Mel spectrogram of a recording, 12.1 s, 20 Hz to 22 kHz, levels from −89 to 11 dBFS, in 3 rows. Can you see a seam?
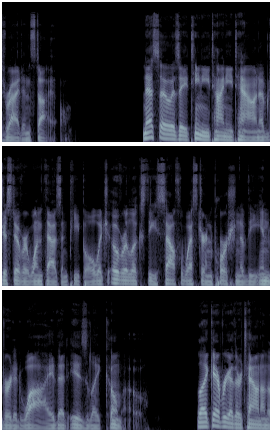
no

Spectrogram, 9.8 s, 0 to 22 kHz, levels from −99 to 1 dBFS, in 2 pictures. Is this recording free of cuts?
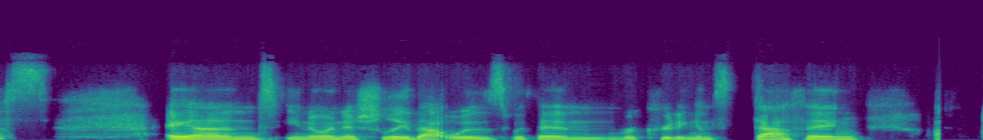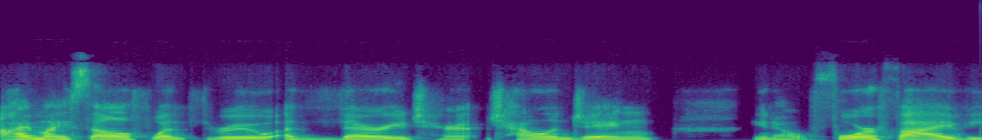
yes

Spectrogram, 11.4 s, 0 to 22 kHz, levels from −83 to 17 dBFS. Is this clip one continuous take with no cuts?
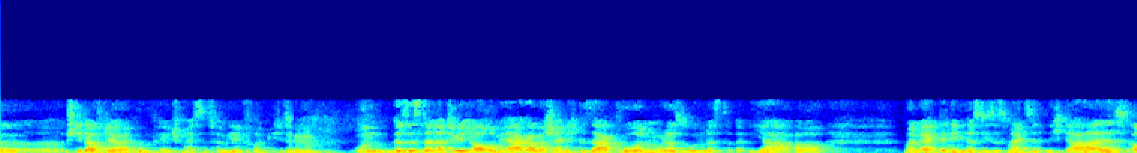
no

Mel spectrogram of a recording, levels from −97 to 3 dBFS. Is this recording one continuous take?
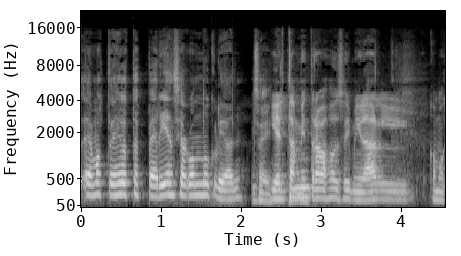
no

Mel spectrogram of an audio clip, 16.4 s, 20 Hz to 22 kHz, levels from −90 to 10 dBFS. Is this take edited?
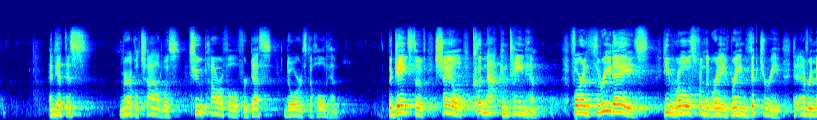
no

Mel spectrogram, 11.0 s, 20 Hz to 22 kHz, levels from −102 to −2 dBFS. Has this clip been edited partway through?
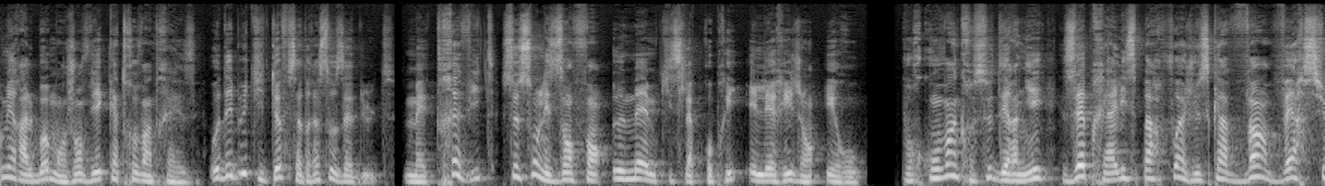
yes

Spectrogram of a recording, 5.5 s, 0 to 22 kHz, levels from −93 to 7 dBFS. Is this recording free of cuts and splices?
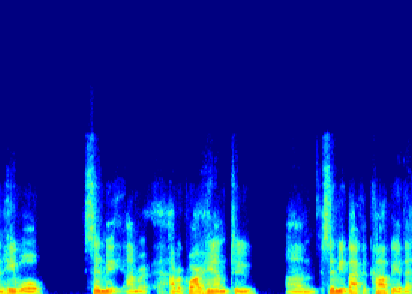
yes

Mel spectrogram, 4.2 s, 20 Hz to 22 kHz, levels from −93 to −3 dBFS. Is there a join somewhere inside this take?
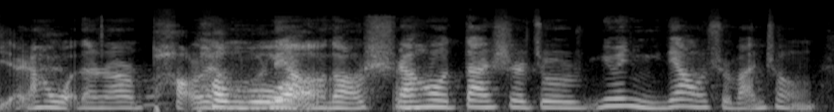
yes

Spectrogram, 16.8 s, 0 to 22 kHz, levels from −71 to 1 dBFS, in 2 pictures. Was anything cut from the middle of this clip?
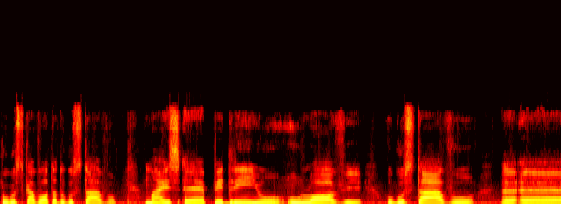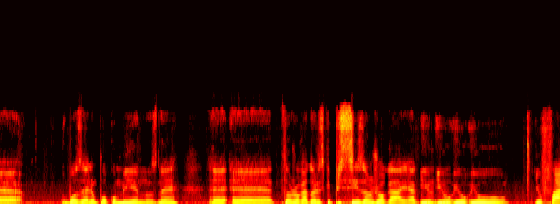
yes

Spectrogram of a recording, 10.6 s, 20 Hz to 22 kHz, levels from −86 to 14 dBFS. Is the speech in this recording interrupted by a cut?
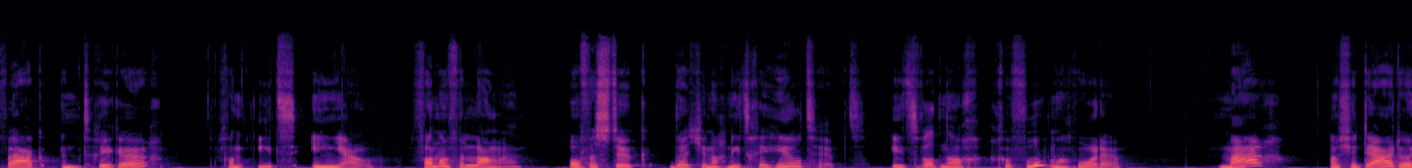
no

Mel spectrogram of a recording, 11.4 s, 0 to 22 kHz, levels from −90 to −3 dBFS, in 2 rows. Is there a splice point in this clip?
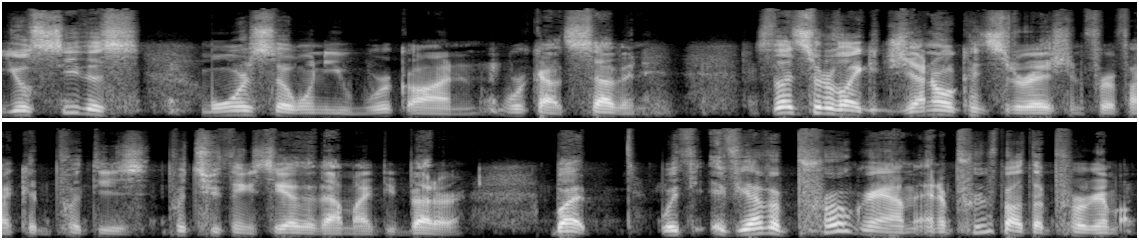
yes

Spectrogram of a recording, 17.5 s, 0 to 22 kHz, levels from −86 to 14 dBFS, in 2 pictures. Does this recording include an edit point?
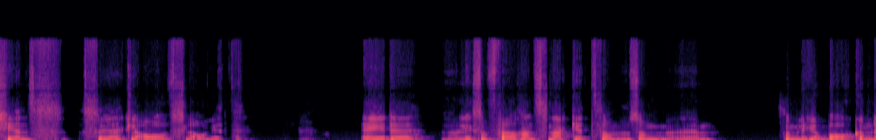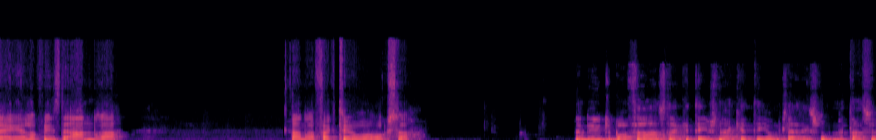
no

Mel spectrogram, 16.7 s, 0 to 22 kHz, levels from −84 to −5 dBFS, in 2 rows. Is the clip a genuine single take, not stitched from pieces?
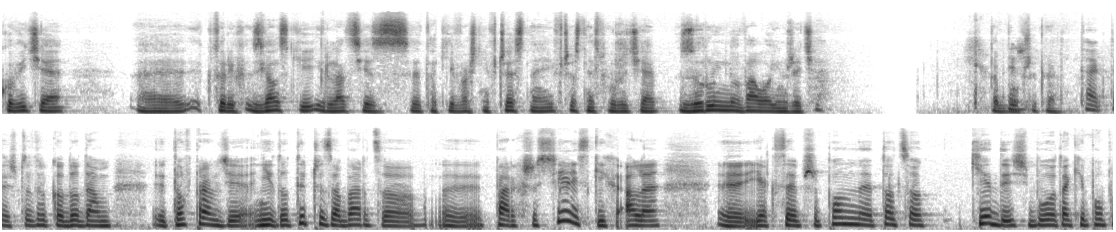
yes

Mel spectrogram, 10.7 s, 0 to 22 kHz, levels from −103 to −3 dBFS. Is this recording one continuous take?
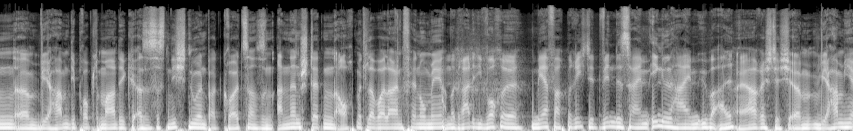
no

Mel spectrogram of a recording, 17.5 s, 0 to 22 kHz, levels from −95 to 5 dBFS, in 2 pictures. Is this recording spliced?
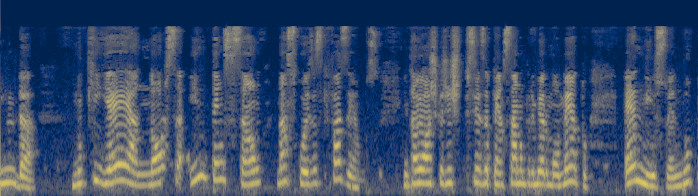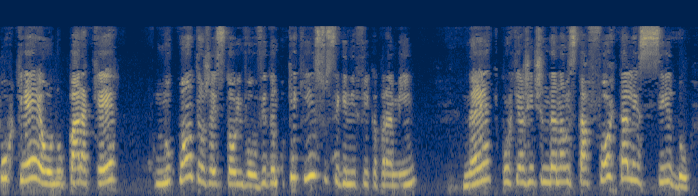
yes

